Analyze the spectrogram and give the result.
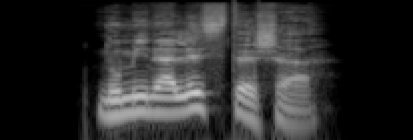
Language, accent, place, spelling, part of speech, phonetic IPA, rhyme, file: German, Germany, Berlin, nominalistischer, adjective, [nominaˈlɪstɪʃɐ], -ɪstɪʃɐ, De-nominalistischer.ogg
- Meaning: inflection of nominalistisch: 1. strong/mixed nominative masculine singular 2. strong genitive/dative feminine singular 3. strong genitive plural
